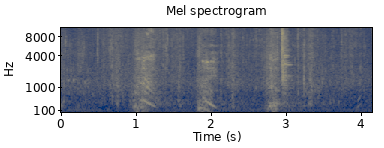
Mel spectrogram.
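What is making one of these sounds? A man talks casually into a headset microphone.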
